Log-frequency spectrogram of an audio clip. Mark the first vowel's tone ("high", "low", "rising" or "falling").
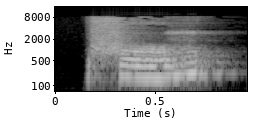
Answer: rising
